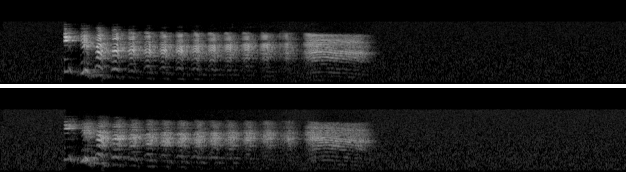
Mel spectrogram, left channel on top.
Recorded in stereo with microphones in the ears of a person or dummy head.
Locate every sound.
0.6 s laughter: 45° left (ahead or behind), 3 m; by 3.6 s 50° left (ahead or behind), 4.5 m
